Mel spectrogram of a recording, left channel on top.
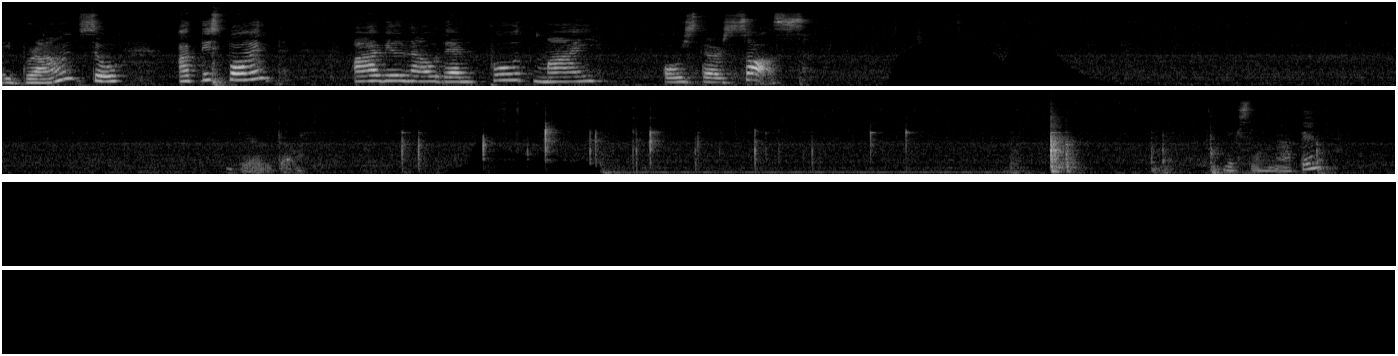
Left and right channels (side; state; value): right; silent; digital silence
